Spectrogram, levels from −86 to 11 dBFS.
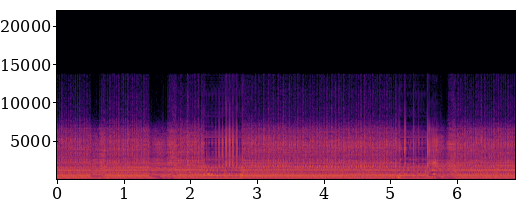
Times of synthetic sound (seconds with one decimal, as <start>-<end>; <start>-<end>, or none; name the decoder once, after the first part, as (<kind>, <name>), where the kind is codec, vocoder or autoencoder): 2.2-2.8 (vocoder, BigVGAN v2); 5.1-5.7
